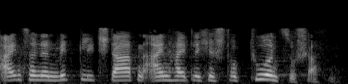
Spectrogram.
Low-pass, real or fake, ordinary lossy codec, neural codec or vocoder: 5.4 kHz; real; none; none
